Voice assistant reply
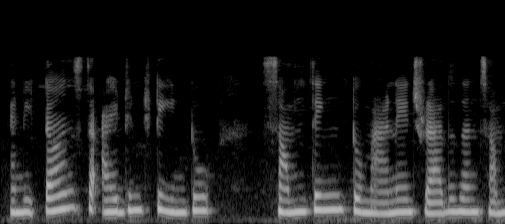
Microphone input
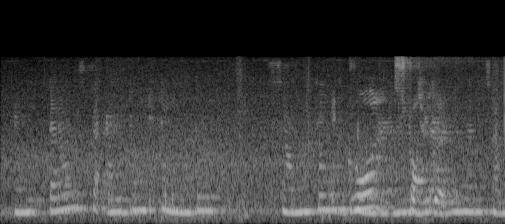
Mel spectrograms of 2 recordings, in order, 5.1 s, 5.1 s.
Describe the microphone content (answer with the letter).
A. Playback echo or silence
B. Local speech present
B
